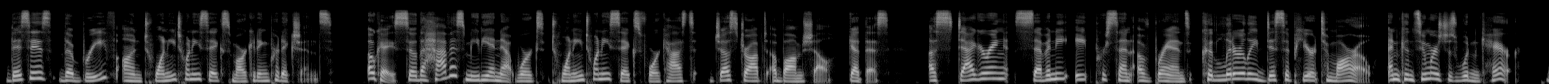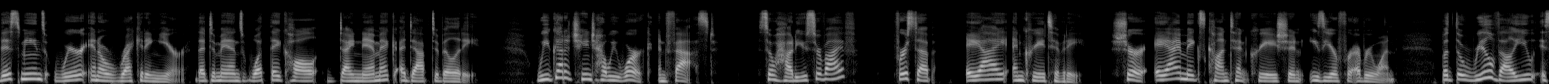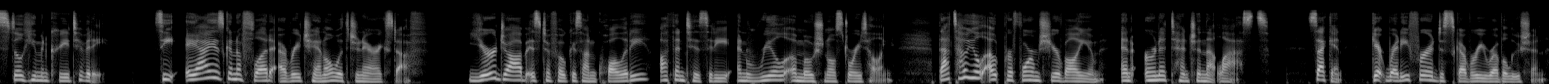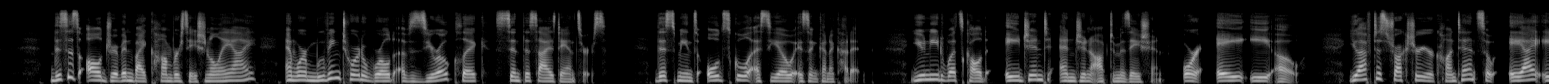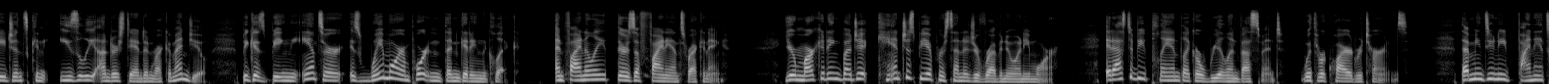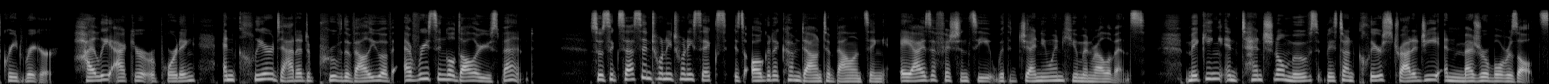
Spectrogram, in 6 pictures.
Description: I uploaded HMN's just-released "2026 Predictions Report" into NotebookLM to map the mind of its authors and break it down into a simple audio overview.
